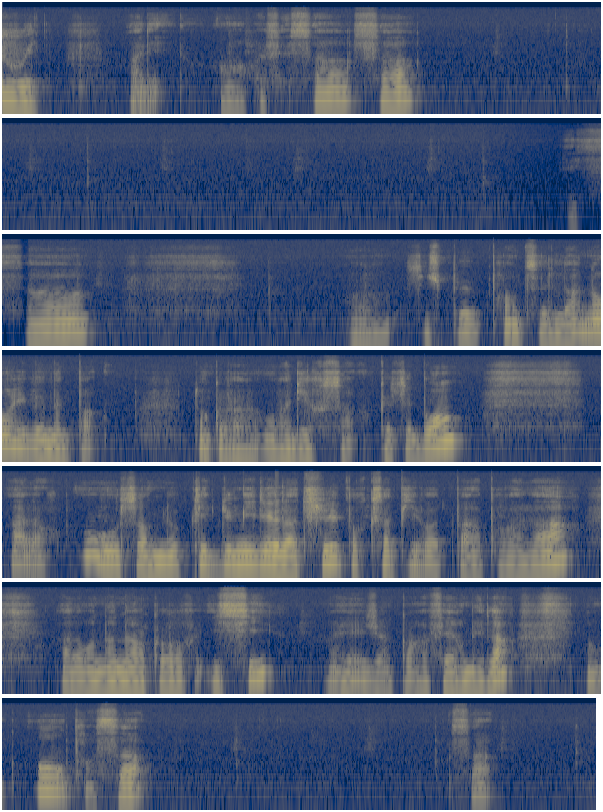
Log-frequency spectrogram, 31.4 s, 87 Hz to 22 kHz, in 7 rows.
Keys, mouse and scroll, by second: 0.0 click, 1.6 click, 2.6 click, 5.1 click, 8.0 click, 8.9 scroll down 1, 9.5 right click, 10.2 right click, 10.9 right click, 14.4 click, 15.7-18.3 drag, 18.4 right click, 19.8 middle click, 20.3-23.4 drag, 23.5 right click, 27.4 click, 28.6 click, 30.1 click, 31.2 click.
